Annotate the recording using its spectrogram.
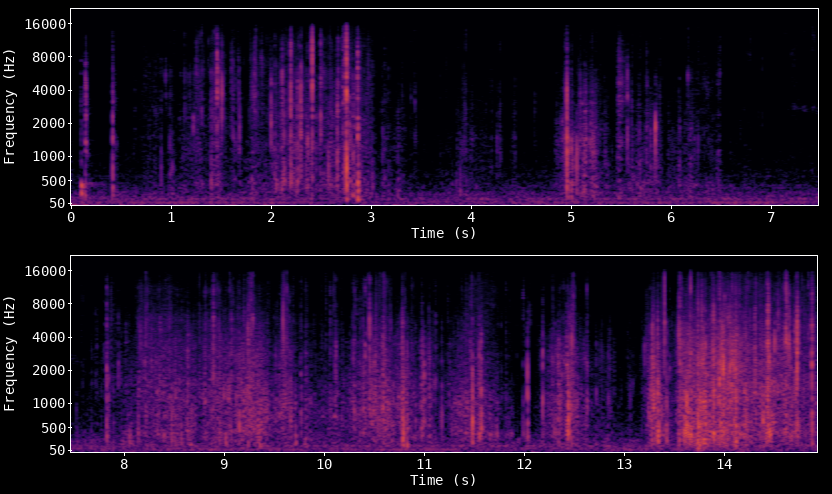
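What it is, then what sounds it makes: Plastic dog food bag. Fingers rub and scratch a full yellow Pedigree small dog food bag made of plastic with a stitched seam, and pull at the seam string. Bright, irregular plastic crinkles and scratches come in bursts, with quieter, sparse stretches in the middle before denser, steadier rustling builds toward the end.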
